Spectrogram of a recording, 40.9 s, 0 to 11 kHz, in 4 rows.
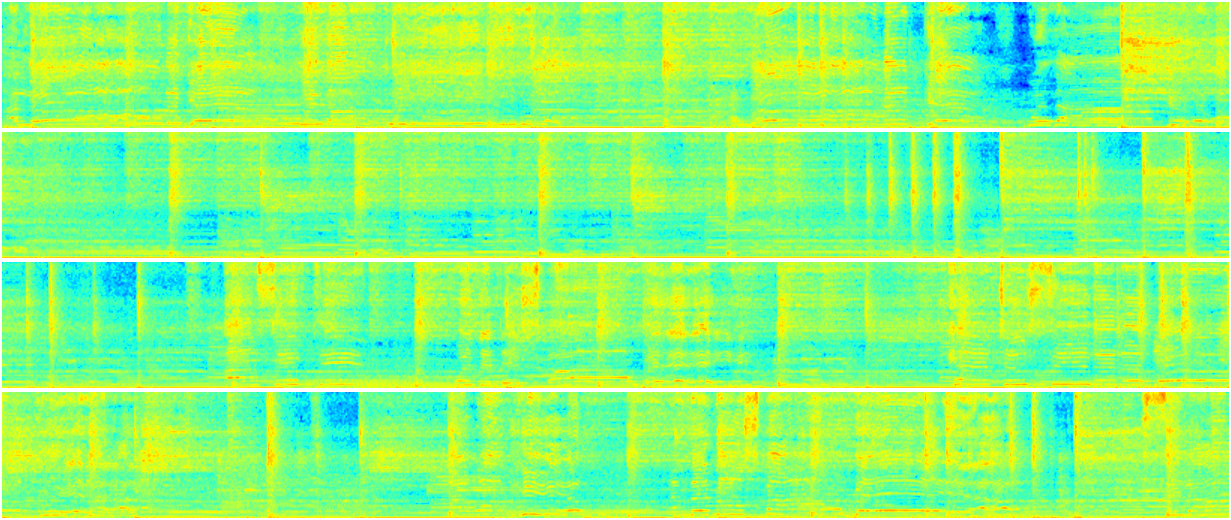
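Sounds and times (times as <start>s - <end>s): person singing: 0.0s - 10.9s, 22.2s - 27.4s, 28.2s - 32.4s, 34.3s - 40.9s
live rock band playing: 0.0s - 40.9s.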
